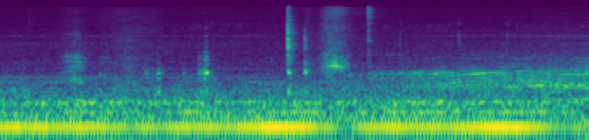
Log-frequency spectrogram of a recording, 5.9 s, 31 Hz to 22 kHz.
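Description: ACMI MV-9090 300-watt xenon light source being switched on: sharp clicks about three seconds in from the rocker power switch, then a short hiss. After that its cooling fan starts, a faint tone slowly rising in pitch as it spins up, over a steady low hum.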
